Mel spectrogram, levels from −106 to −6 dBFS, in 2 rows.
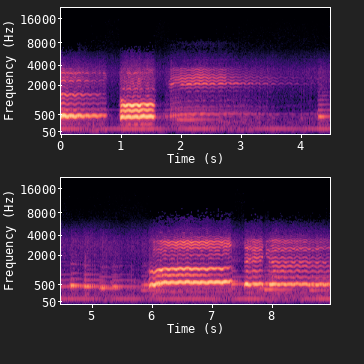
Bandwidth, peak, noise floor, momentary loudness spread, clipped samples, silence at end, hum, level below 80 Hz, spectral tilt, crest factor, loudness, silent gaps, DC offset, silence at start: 5.2 kHz; -6 dBFS; -58 dBFS; 23 LU; under 0.1%; 0 s; none; -74 dBFS; -5.5 dB/octave; 18 dB; -22 LUFS; none; under 0.1%; 0 s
